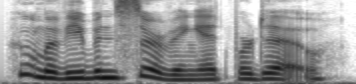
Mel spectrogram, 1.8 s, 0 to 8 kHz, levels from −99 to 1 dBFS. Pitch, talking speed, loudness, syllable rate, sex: 215 Hz, 235 wpm, -14 LUFS, 5.5 syllables/s, female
